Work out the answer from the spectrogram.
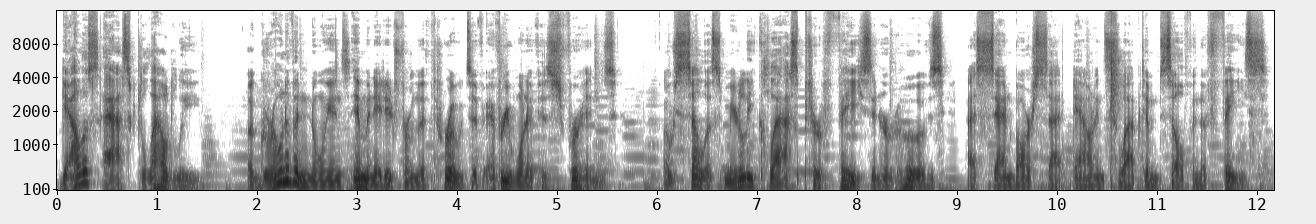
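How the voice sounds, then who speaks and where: Low-pitched man narrating a story. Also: big pitch swings, normal speed, soft background music. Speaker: fan fiction narrator.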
